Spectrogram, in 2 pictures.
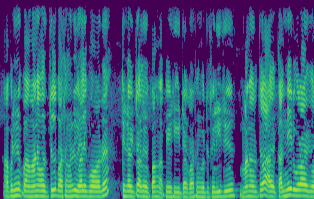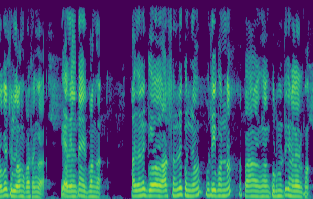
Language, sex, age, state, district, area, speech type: Tamil, female, 60+, Tamil Nadu, Namakkal, rural, spontaneous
